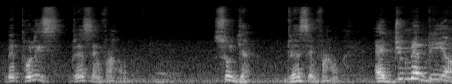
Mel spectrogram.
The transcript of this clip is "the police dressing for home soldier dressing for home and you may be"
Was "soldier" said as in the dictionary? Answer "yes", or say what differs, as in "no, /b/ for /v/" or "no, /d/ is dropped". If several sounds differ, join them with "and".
no, /l/ is dropped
